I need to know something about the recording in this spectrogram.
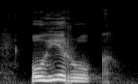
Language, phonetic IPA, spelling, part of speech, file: Ukrainian, [ɔɦʲiˈrɔk], огірок, noun, Uk-огірок.ogg
- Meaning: cucumber (plant)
